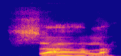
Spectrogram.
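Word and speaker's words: סלח: Terus ada samek, dikasih dengan kamats, dia bacanya sa. Lamet dikasih dengan patah, bacanya la. Tambah he, ya. Jadi salah, ya. Bacanya jadi salah.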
